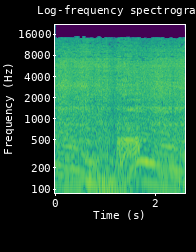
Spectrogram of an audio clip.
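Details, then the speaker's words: Honda Supra X 125 fuel-injected single after tune-up, fault codes cleared and ECU reset: picks up cleanly on a quick throttle blip and drops back smoothly, no hesitation or popping; normal throttle response. "Udah enak ya teman-teman nih."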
